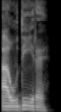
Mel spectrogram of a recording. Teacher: The fourth conjugation infinitive ends in a long I.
